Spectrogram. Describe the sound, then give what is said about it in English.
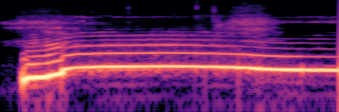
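A person lets out a single loud wolf-like howl, rising quickly in pitch and then holding a long steady note for over a second before dipping slightly at the end, with no talking. “You know what I forgot to do all night? What? Shit for the Wolf Pack, of course.”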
